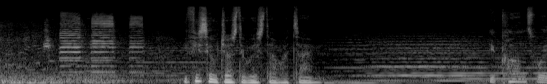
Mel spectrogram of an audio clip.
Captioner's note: calm music; car horn honking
